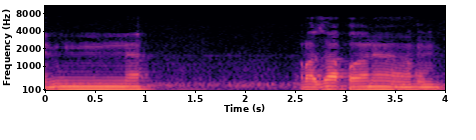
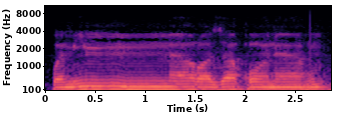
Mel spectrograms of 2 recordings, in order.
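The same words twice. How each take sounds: First: مما drawn out, then رزقناهم with a bouncing qaf; echoing qaf. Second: ومما with the doubled mim held nasal and very slow; nasal ghunna. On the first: Teacher stressing the echoing qaf to the student. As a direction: let the qaf in رزقناهم echo. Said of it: "القاف مقلقل". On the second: Teacher showing the nasal ghunna to the student. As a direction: hum through the mim of ومما. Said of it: "الميم المشددة فيها غنة". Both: Shown as a demonstration.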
